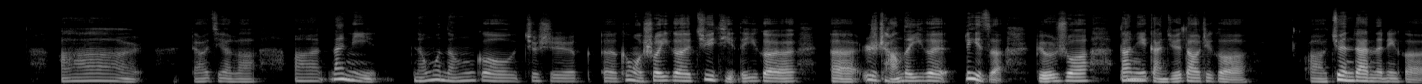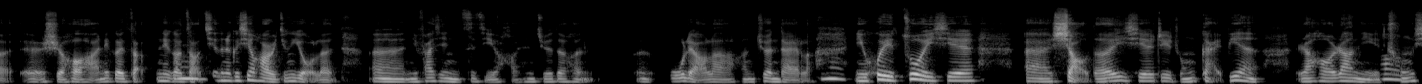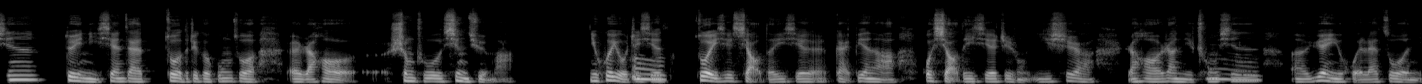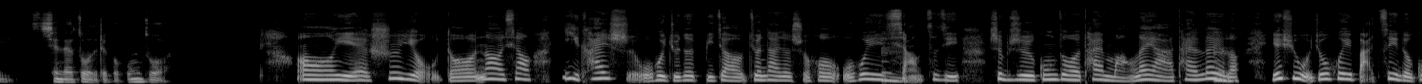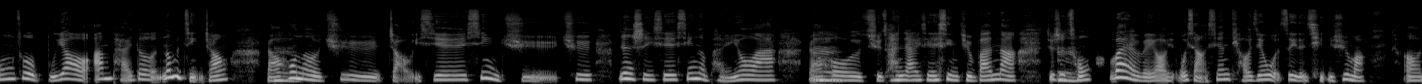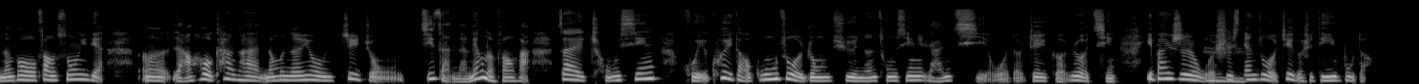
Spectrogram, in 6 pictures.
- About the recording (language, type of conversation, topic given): Chinese, podcast, 你是怎么保持长期热情不退的？
- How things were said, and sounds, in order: other background noise; laughing while speaking: "参加"; "重新" said as "从新"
